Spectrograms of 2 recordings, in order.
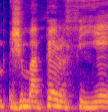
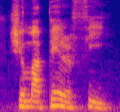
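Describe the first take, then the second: First: African accent, "Fille" as "fee-yeh"; French with an African accent. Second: "Fille" as one syllable, "fee"; proper French "Fille", ending on a long ee; correct French. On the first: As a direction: add a second syllable to "Fille", African-accented. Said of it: "oyo aba French with accent". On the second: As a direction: say "Fille" without a second syllable. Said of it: "Yoyo French omutuufu". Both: Shown as a demonstration.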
